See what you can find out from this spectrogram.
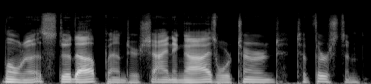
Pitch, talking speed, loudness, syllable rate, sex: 110 Hz, 180 wpm, -19 LUFS, 4.7 syllables/s, male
